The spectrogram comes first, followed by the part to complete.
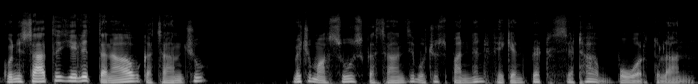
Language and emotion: Kashmiri, sad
